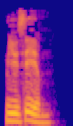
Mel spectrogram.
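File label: "museum", British English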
